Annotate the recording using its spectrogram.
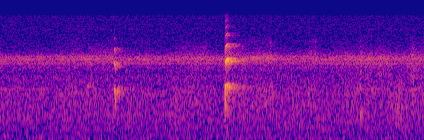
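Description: Dry-erase marker squeaking on a whiteboard as a stroke is drawn: two short squeaks about a second apart, the second one louder.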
